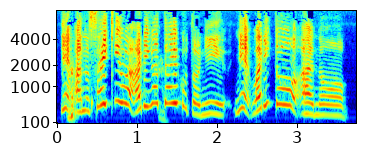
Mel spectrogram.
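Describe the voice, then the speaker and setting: A woman's voice: high-pitched, very animated, normal speed, over a noisy crowd. A woman hosting a casual chat show, talking enthusiastically and laughing often. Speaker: host.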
